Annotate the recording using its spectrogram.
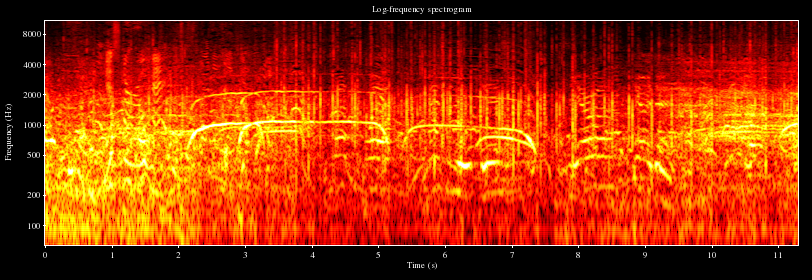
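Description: A crowd cheers and chatters in an open outdoor stadium.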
